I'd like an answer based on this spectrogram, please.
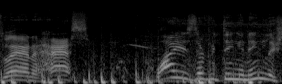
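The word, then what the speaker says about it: Lannahechee: near here yeah but it's pronounced lanahassee why is everything in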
